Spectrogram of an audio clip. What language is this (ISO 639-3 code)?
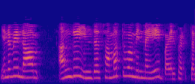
tam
